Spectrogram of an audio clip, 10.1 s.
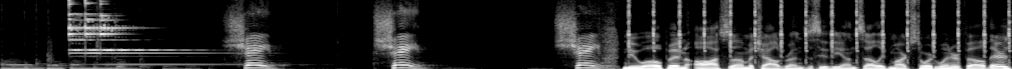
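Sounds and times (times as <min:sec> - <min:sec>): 
bell ringing: 0:00.7 - 0:03.1
speech: 0:02.4 - 0:02.9, 0:03.8 - 0:04.4, 0:05.6 - 0:10.1.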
